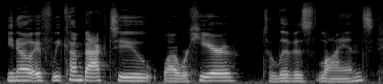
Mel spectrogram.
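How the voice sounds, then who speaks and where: Woman, podcast co-host; deep for her sex, earnest, easy laugh. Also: unhurried. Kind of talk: faith podcast chat.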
